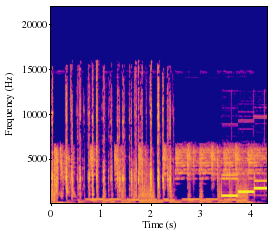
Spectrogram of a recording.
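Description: Rapid computer keyboard typing clatters over a synthetic melodic phone hold tune, then the keystrokes stop halfway and the tune continues with a series of rising electronic beeps.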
